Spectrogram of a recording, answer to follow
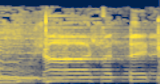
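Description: Gujarati devotional song (bhakti pad) music between sung lines: a sustained melodic line over steady accompaniment, with a pitch bend about half a second in before the notes settle.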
